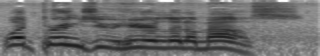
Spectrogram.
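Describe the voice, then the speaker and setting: A man voicing a calm, sly, wise frog in a story, speaking in a measured, coaxing way. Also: high-pitched.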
